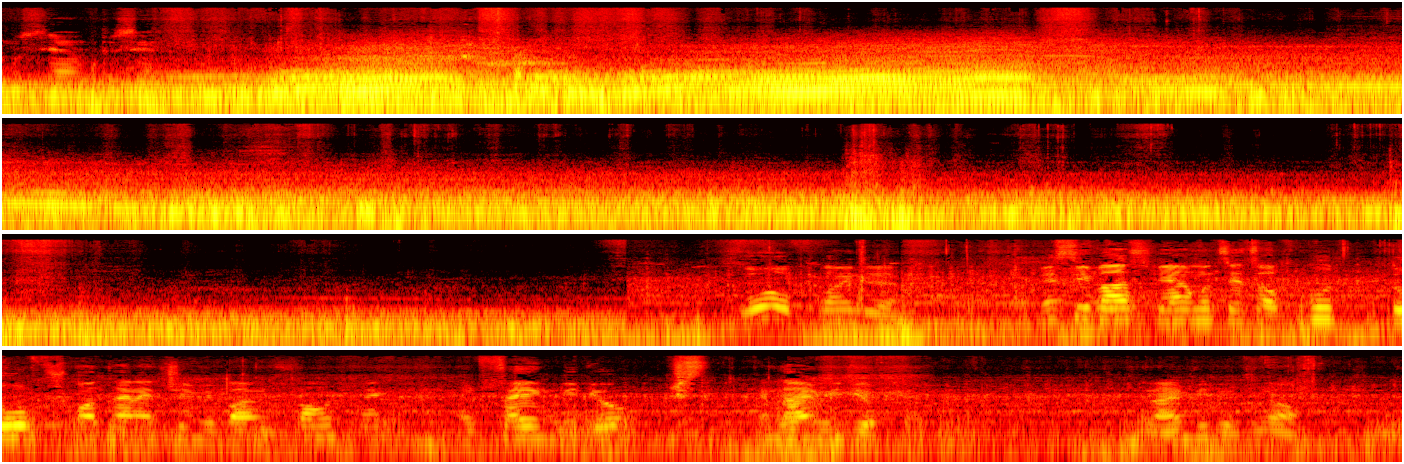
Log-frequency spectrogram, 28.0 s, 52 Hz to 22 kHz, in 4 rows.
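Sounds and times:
car engine revving: 0:00.1 - 0:28.0.

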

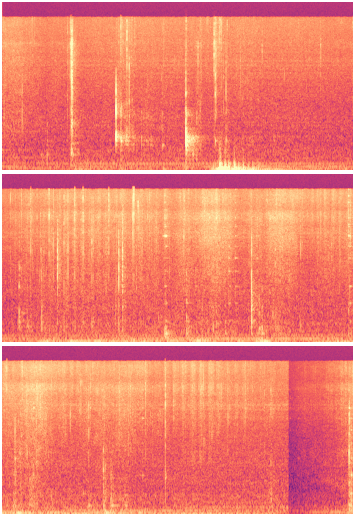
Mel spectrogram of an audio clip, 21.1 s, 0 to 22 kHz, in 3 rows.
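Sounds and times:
wet squishing of batter: 0:01.2 - 0:01.6, 0:07.0 - 0:19.8.

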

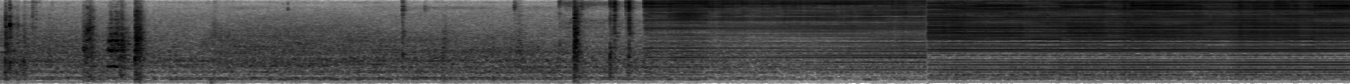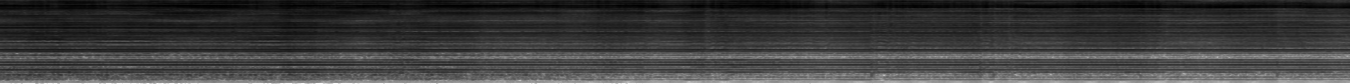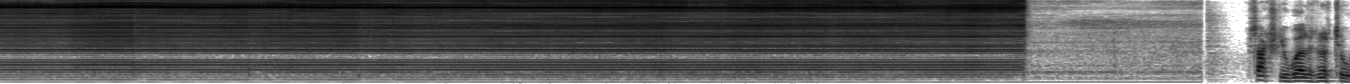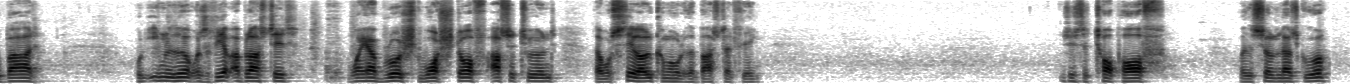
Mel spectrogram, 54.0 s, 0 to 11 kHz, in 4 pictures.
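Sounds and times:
welding arc buzzing and hissing: 0:05.6 - 0:39.0.

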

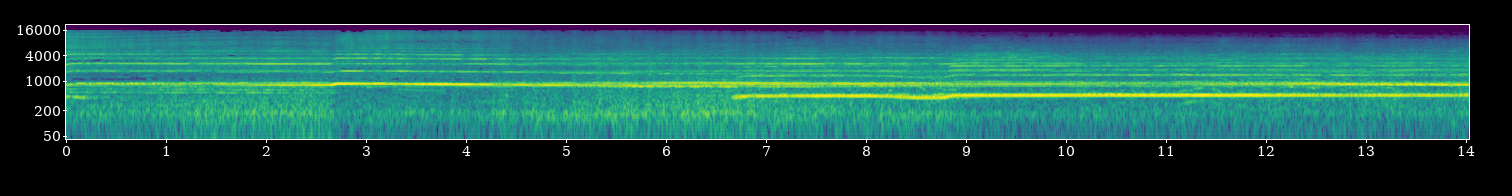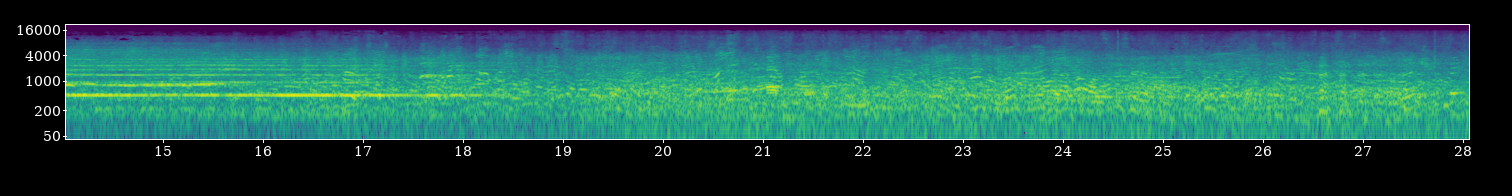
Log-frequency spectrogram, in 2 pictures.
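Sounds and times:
steam locomotive whistles blowing: 0:00.0 - 0:19.0.

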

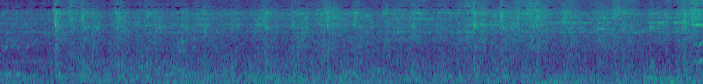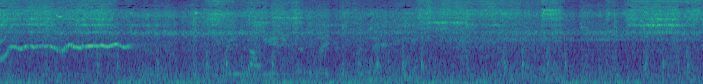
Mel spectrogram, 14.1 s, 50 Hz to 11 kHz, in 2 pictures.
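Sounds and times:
train wheels rumbling on rails: 0:00.0 - 0:14.0
high wavering wheel squeal: 0:04.2 - 0:10.1, 0:10.7 - 0:14.0.

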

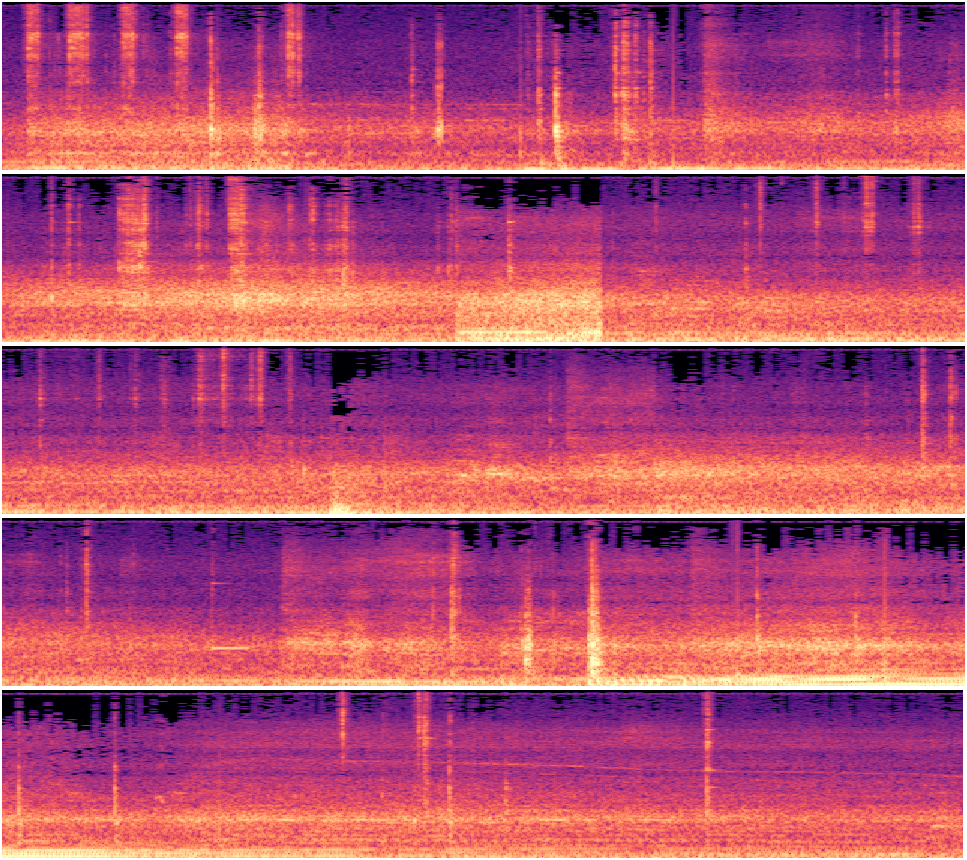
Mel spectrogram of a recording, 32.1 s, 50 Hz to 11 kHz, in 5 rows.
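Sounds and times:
ratchet wrench clicking: 0:00.1 - 0:02.1.

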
